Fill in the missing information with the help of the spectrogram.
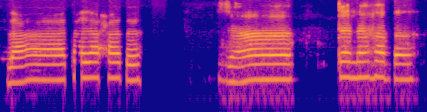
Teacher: Just the zal needs to be a bit longer because there's the alif mad after it.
